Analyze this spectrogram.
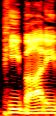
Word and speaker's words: Peabody: It's spelled Peabody, but it's Peabody.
